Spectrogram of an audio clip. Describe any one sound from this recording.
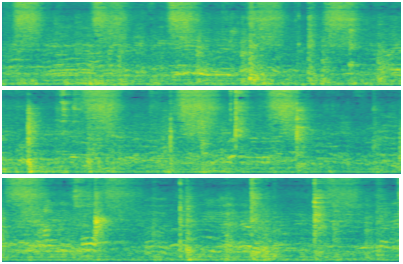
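Raw meat squelches and slaps wetly as it is pulled apart and handled.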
